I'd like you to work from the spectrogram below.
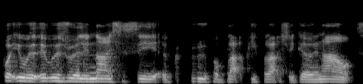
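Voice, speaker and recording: Reflective male artist from England, halting and repetitive, mid-range voice. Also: medium pitch, steady tone, muffled recording. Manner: hesitant, repeats words as he thinks. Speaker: photographer and video artist. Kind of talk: reflective interview.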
